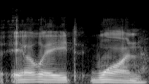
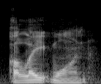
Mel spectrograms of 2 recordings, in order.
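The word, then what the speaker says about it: Ale-8-One: pop soda pop the l81 i think is the official name of the pop but it's pronounced a late one a late one pop but people people around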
